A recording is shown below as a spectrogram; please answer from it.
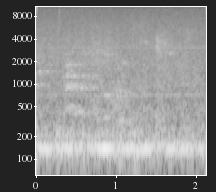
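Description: A steady low hum runs through the room sound, with faint, indistinct voices briefly heard over it.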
